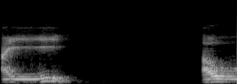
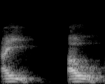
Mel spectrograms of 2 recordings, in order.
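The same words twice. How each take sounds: First: Both vowels are drawn out long. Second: Both vowels are short and clipped. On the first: The speaker calls it right. "ஐ ஔ அப்படின்னு சொல்லணும். அப்பதான் ரெண்டு மாத்திரை ஆகும்" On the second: The speaker calls it wrong. "நிறைய பேர் ஐ ஔ அப்படிம்பாங்க"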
